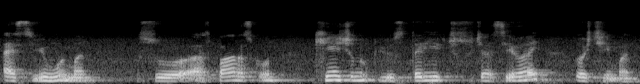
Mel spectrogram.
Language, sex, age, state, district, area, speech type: Kashmiri, male, 18-30, Jammu and Kashmir, Budgam, rural, spontaneous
